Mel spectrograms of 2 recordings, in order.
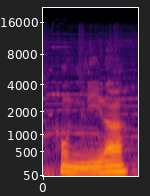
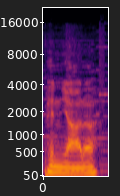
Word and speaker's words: Ponyta: If you guys are wondering why I'm pronouncing it as Ponyta, it's because my girlfriend calls it Pinata, and I keep thinking of that, so I'm kind of hesitating when I say it.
